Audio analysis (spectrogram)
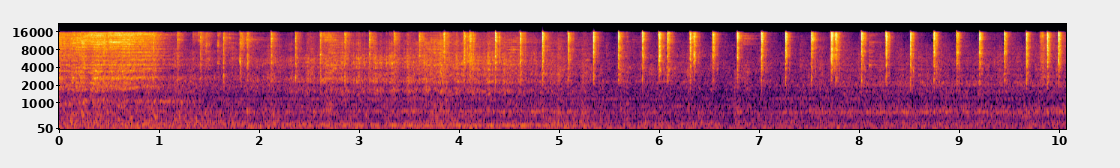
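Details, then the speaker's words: Cincinnati Eastern Railroad diesel locomotive 3512 pulling a rock train out of the Cohen Recycling siding onto the main in Macon, Ohio, 64 degrees: crisp ticks about twice a second over heavy diesel rumble, air blowing moisture out of the air lines, normal. "Ticking sound is from blowing moisture out of the airlines. Prevents damage from moisture."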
